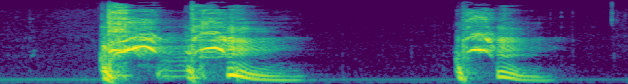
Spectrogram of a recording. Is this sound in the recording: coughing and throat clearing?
yes

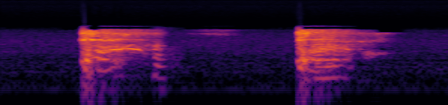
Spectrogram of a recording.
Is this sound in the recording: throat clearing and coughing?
yes

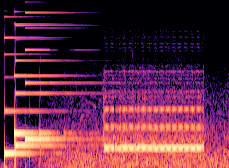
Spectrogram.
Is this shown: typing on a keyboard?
no

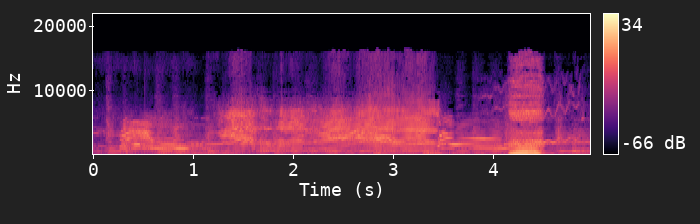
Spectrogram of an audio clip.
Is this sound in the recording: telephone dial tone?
no

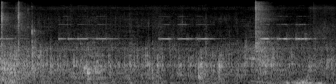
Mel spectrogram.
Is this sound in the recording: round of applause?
no

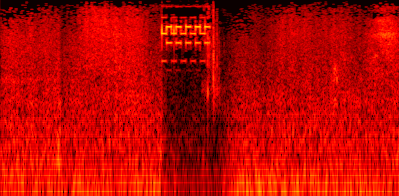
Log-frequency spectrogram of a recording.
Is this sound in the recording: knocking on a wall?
no

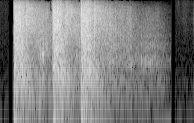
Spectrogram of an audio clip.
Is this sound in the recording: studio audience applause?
no

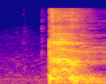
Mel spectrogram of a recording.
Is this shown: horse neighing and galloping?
no

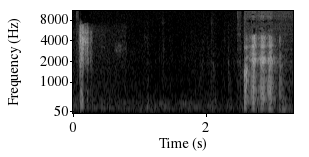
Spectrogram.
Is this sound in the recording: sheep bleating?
yes

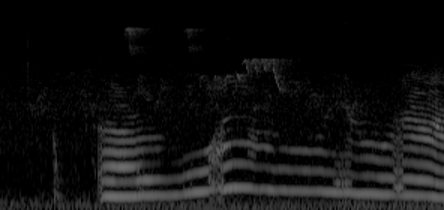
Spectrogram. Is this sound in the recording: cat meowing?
yes

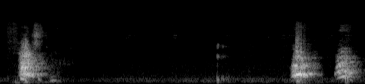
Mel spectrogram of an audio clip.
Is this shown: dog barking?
yes

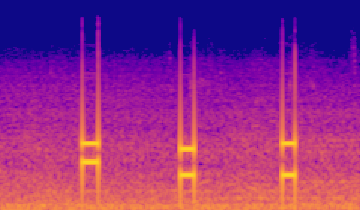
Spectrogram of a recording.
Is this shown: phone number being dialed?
yes

